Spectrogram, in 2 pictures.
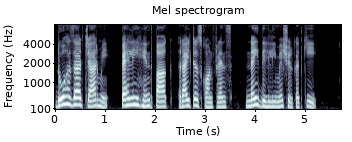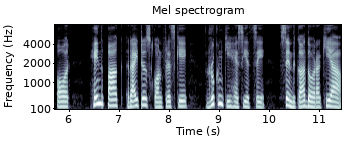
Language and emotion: Urdu, neutral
